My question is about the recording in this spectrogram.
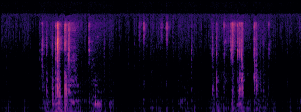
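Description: Faint typing on a computer keyboard, in two short bursts of key clicks: one about a second in, another around four seconds in.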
